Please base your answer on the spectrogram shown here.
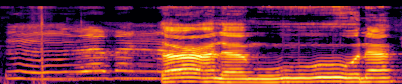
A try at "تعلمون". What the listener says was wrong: اب نون کی زبر نہیں پڑھیں گے تعلمون ثم كلا سوف تعلمون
